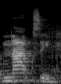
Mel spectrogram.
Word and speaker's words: NOCSAE: He is the executive director of NOXI. And if you go look for NOXI's website, it's spelled NOCSAE, NOCSAE.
